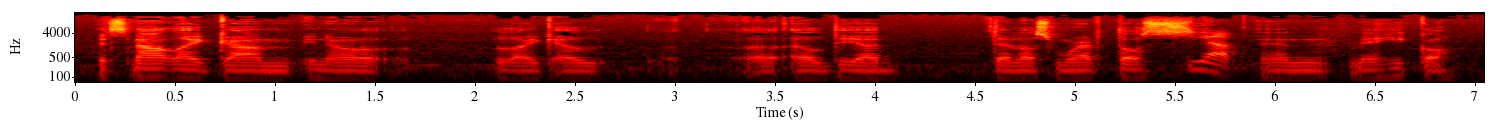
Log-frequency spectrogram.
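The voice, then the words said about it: Poor put-on Spanish accent. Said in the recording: “That was a terrible accent.”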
